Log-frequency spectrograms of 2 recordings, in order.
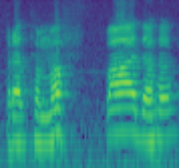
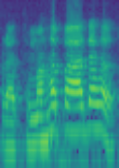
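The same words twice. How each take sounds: First: The h before p is a half visarga. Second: The h before p is a full visarga. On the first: "जब अर्ध विसर्गे होंगी तो उसका उच्चारण होगा" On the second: "जब संपूर्ण विसर्गे है तो उच्चारण होगा"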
